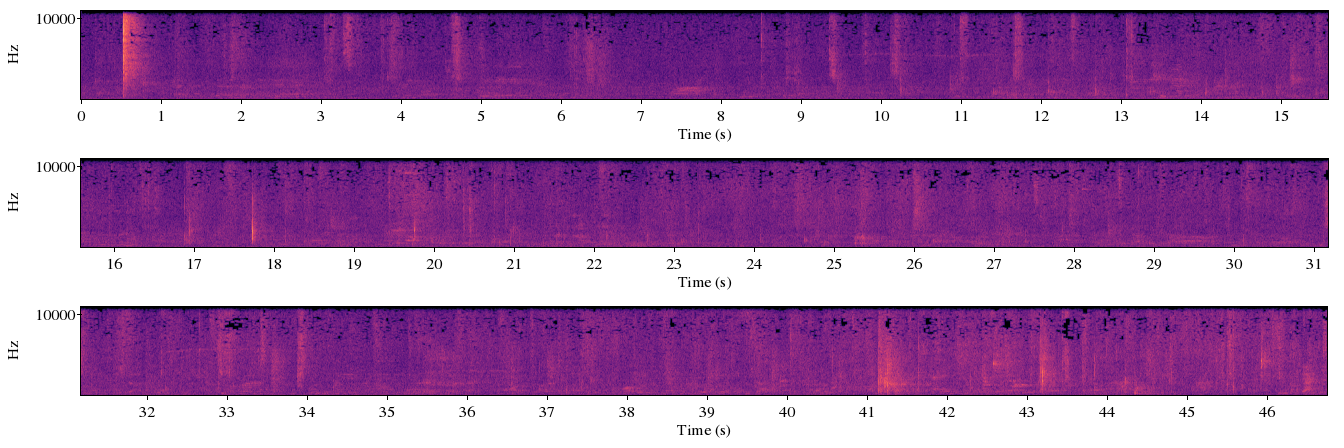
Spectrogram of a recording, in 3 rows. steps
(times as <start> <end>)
38.5 46.7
